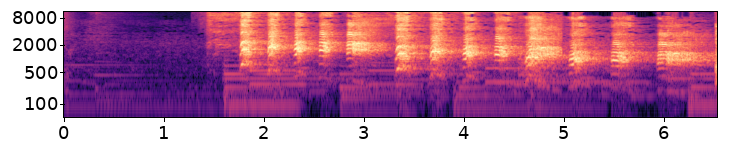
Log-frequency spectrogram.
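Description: A child's exaggerated witch cackle, a string of loud 'ha' bursts about three a second, starting about a second and a half in, over background music with a steady bass line.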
